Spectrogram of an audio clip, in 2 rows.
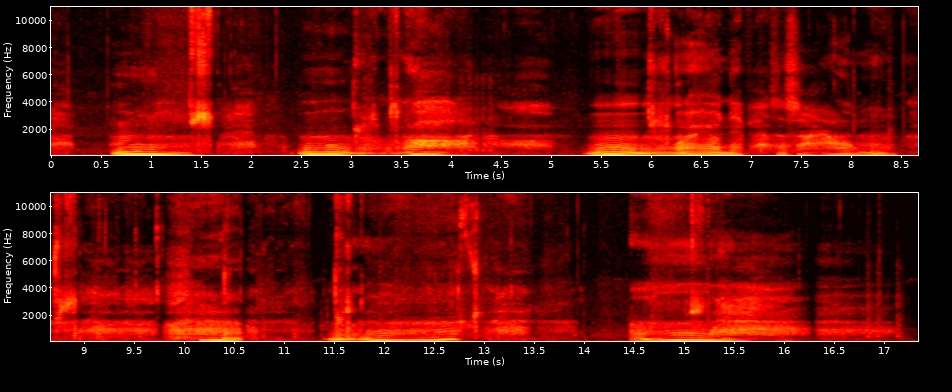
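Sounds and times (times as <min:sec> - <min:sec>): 
speech: 0:00.6 - 0:01.2
person making throaty growling noises imitating an animal: 0:00.6 - 0:01.8, 0:02.5 - 0:04.4, 0:05.3 - 0:09.0, 0:09.8 - 0:10.8, 0:11.4 - 0:13.4, 0:14.4 - 0:16.2
short breaths between growls: 0:01.7 - 0:02.4, 0:03.6 - 0:05.2, 0:08.5 - 0:11.4, 0:13.0 - 0:17.2.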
